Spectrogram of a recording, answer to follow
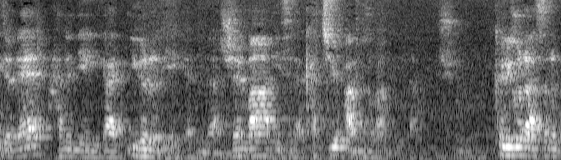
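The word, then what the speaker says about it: שמע: 그러니까 쉐마보다는 조금 약하게 발음을 하세요. 여기 이제 맞는 말입니다. 그리고 액센트가 두 문제 있습니다. 쉐마가 아니라 쉐마입니다. 따라합시다.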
